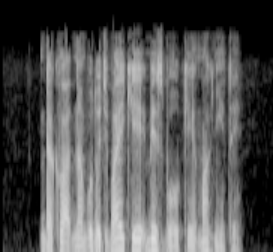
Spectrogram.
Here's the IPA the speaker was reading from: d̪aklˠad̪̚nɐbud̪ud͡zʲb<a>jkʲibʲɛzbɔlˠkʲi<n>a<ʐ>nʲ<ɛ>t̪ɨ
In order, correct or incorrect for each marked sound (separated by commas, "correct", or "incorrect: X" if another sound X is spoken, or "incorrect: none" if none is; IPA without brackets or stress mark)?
correct, incorrect: m, incorrect: ɣ, incorrect: i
